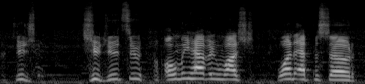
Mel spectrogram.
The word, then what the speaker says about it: Jujutsu: So just at only know only fully knowing one series and only having watched episode one of Juju Ju. It's Juju. It's the same syllable twice. Ju Jujutsu.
